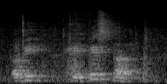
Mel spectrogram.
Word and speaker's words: Bethesda: I've been trying to pronounce it all week, hey? Bethesda.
